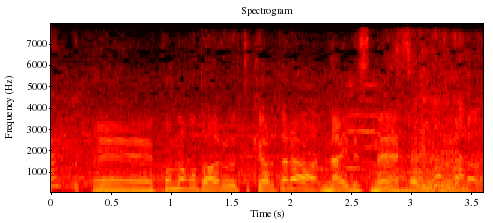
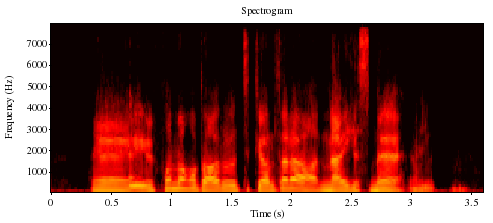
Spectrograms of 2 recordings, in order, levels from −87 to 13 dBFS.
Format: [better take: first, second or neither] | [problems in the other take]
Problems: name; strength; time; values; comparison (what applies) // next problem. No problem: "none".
first | noise reduction (neural diffusion model UNIVERSE++)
